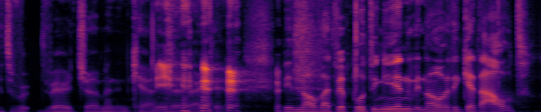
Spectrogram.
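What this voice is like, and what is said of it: Put-on German colonel accent. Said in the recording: “That's his German accent. ... that's a German colonel.”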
